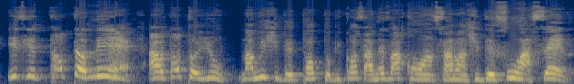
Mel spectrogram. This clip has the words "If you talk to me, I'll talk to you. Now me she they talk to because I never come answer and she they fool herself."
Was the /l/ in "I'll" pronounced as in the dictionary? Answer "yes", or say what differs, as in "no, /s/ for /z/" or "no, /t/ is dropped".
no, /w/ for /l/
